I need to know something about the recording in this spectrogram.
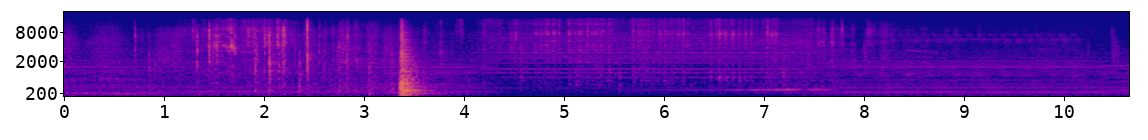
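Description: Blue masking tape being handled and pressed down onto a small wooden piece, crinkling lightly, then a single sharp knock about three and a half seconds in. Afterwards faint scratching of a pencil marking on the tape, over a steady faint hum.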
